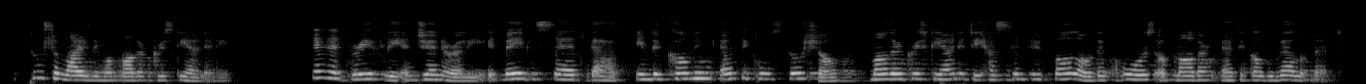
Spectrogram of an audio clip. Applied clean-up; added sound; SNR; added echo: neural mask model DeepFilterNet 3.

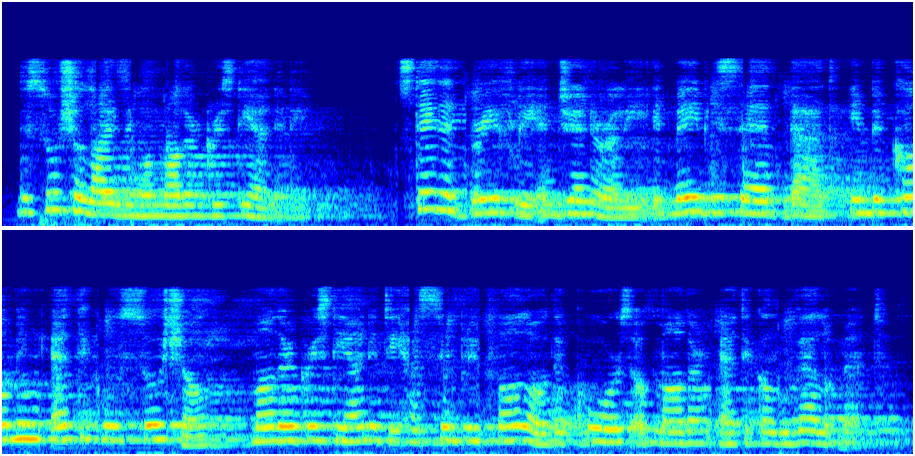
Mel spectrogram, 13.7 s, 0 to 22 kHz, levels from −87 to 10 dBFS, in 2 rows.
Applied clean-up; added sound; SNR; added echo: neural separator model SepFormer DNS4.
